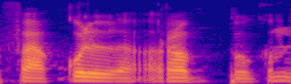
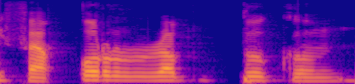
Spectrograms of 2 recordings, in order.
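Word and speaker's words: فَقُل رَّبُّكُمْ: Jadi bukan faqul rabbukum, tapi faqur rabbukum.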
